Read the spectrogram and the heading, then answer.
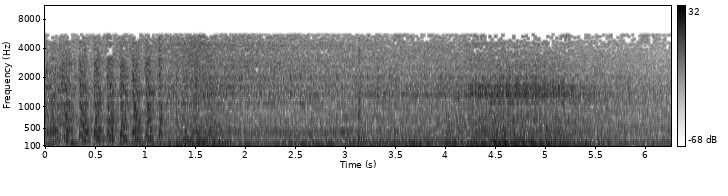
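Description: A police car engine cranks with a rapid pulsing stutter, catches and settles into a steady idle. It then swells louder as the car revs and drives off before easing back down.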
